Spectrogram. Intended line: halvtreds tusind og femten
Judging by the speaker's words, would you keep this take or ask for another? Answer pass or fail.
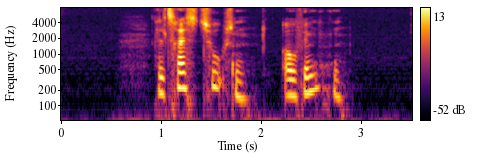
pass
